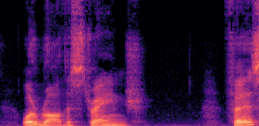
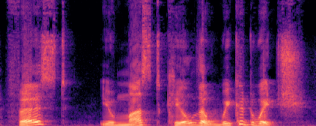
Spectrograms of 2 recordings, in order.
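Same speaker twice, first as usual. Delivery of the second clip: loud, slow commanding wizard voice; booming wizard; 6 semitones higher, 8 dB louder, slower than usual. A narrator's reading. Wizard commands the friends, loud and slow. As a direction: lay down the task like a mighty wizard. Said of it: "said the wizard".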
